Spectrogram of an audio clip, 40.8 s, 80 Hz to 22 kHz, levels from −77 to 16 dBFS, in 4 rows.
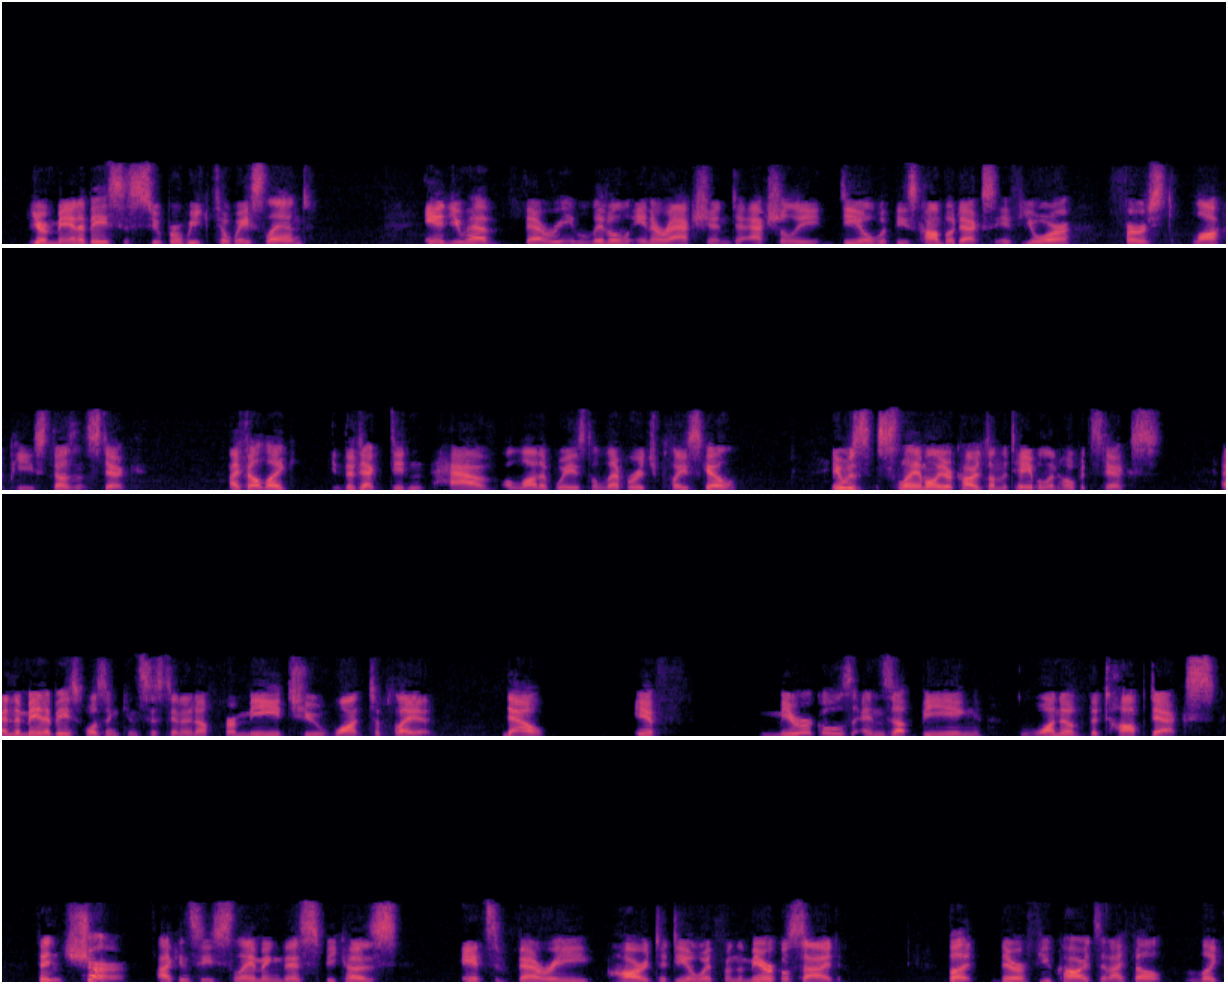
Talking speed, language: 160 wpm, English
